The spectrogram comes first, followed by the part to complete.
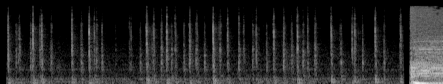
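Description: Typing on a computer keyboard: a fast, irregular run of key clicks, about eight a second.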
